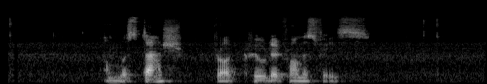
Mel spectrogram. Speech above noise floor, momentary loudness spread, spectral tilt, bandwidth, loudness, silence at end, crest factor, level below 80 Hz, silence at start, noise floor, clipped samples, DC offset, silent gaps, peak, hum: 29 dB; 16 LU; -4.5 dB/octave; 11 kHz; -29 LUFS; 1.2 s; 26 dB; -64 dBFS; 1.05 s; -57 dBFS; under 0.1%; under 0.1%; none; -4 dBFS; none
